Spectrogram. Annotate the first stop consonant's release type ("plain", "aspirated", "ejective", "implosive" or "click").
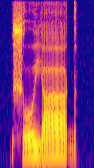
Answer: plain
